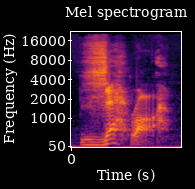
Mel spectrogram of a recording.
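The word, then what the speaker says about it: זרע: You know, that Hebrew word there for seed, by the way, is uh zera, is how it's pronounced.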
